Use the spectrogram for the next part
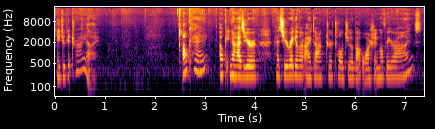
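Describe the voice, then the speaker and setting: A woman speaking softly in an ASMR medical roleplay, explaining things in a reassuring, conversational way as an eye doctor. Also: medium pitch, moderate pace, pauses often. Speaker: ASMR creator role-playing an eye doctor.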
